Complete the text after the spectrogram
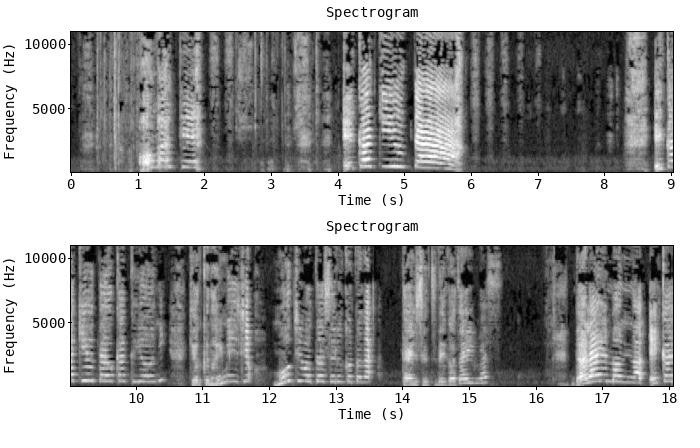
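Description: A young woman sings nearby.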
